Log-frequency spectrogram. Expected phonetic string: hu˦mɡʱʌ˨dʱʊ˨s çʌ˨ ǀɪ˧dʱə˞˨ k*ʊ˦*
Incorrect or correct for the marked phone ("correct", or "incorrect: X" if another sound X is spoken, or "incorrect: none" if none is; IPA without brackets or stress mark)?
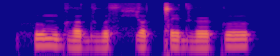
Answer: correct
